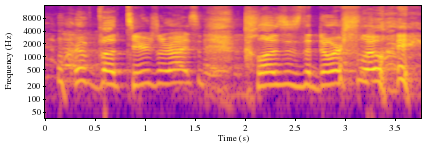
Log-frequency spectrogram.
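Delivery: high, breaking into laughter mid-story; laughing while telling. Real, not acted. Speaker recalling the dad catching two tearful strangers, laughing. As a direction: tell it through helpless laughter. Amused telling of an awkward moment.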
